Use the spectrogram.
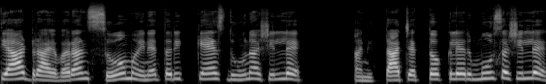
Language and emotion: Goan Konkani, disgusted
